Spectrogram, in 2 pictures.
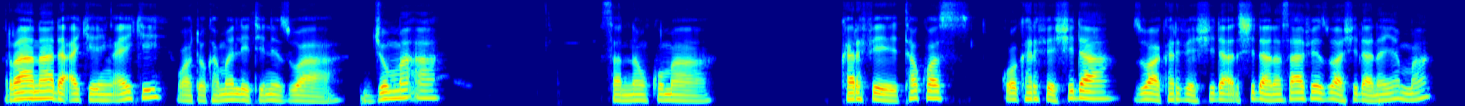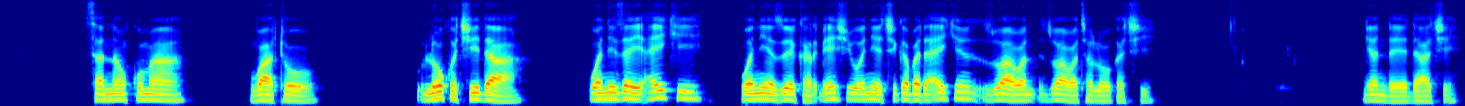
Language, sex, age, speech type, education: Hausa, male, 30-45, spontaneous, secondary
